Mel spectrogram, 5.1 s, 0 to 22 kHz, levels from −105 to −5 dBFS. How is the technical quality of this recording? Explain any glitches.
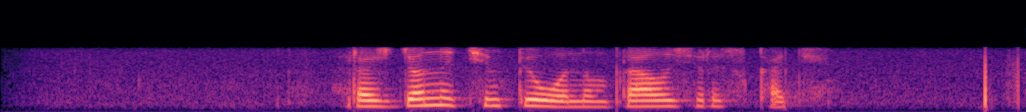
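No glitches or faults turn up anywhere in the recording. The speech is carried over a G.726 ADPCM link at 40 kbit/s, so it has the narrow telephone band of roughly 250 Hz to 3.6 kHz with nothing above 3.8 kHz, and any coding noise is at most faint.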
